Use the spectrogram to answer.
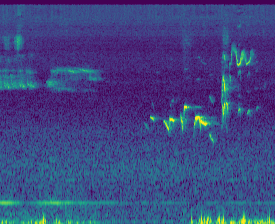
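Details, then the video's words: Common blackbird singing in a garden in Milton Keynes: a short fairly faint phrase of low fluty warbled notes followed by a high squeaky twitter, with other birds calling faintly in the distance and steady low rumbling background noise. "Black bird singing at my garden"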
